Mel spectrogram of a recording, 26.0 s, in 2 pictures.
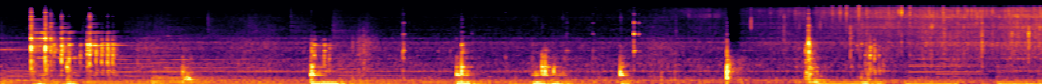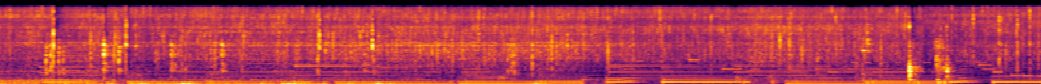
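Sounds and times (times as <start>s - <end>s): meat sizzling in oil: 9.4s - 26.0s.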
